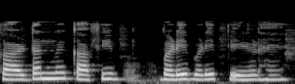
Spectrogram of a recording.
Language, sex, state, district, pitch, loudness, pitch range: Hindi, female, Uttar Pradesh, Lucknow, 230 Hz, -14 LUFS, 225-255 Hz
